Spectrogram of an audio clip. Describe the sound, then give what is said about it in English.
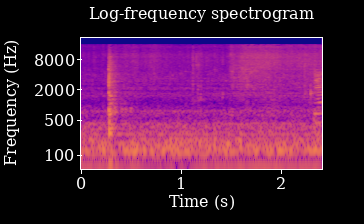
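Two fresh eggs frying in an egg ring give off a steady, crackling sizzle that runs throughout, with one sharp tap near the start. “So just using two fresh eggs”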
